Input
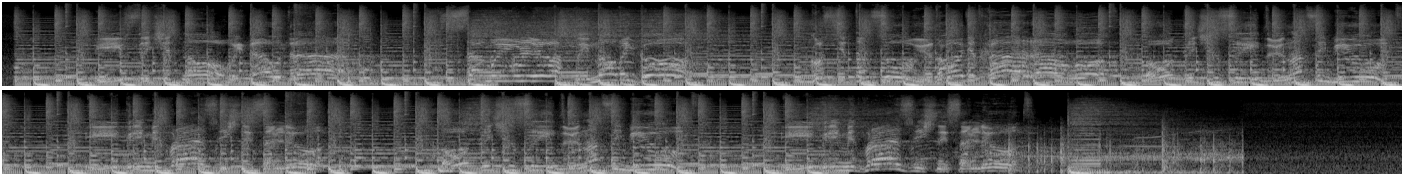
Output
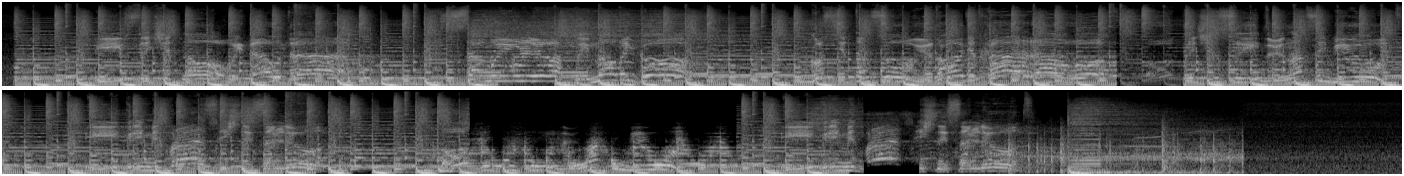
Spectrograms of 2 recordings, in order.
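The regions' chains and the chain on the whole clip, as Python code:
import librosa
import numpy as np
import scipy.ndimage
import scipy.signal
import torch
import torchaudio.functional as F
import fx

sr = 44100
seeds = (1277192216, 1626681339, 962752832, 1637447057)

y = fx.chain(x, sr, fx.riaa(side='recording'),
    fx.comb_fb(f0_hz=580.0, decay_s=0.3, harmonics='all', damping=0.0, mix_pct=80), at=(11.14, 11.82))
y = fx.chain(y, sr, fx.filter_lfo_lowpass(shape='sine', hz=2.5, low_hz=490.0, high_hz=1700.0, q=2.1),
    fx.air_absorb(metres=140.0),
    fx.notch_comb(f0_hz=770.0), at=(18.67, 21.35))
y = fx.chain(y, sr, fx.cheby1_bandpass(low_hz=620.0, high_hz=7000.0, order=5),
    fx.upward_expand(threshold_db=-35.0, expansion=1.5), at=(22.61, 23.18))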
